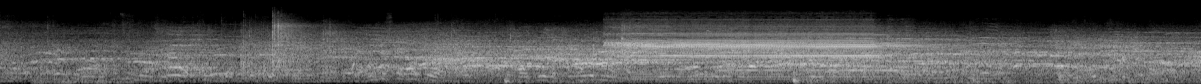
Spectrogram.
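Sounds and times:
scoreboard buzzer: 0:06.0 - 0:09.2.

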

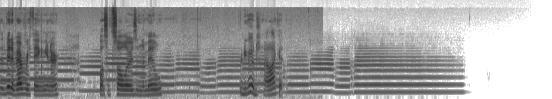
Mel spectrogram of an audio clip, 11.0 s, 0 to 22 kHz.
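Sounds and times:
brass music held notes: 0:00.0 - 0:09.4.

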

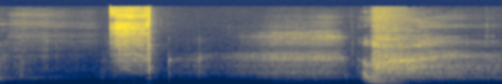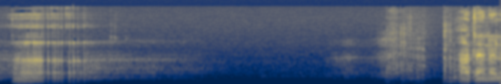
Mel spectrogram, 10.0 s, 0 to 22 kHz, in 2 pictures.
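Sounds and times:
long breath out: 0:01.8 - 0:05.1
sharp intake of breath: 0:02.3 - 0:04.9.

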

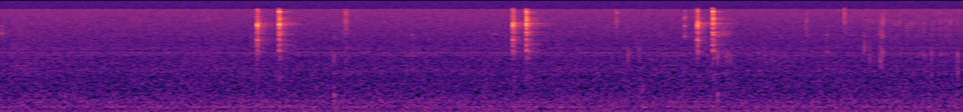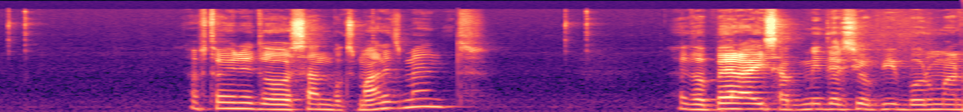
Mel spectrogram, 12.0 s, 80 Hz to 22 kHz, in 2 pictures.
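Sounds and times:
computer mouse clicks: 0:01.6 - 0:04.7, 0:05.3 - 0:06.3, 0:09.5 - 0:09.8.

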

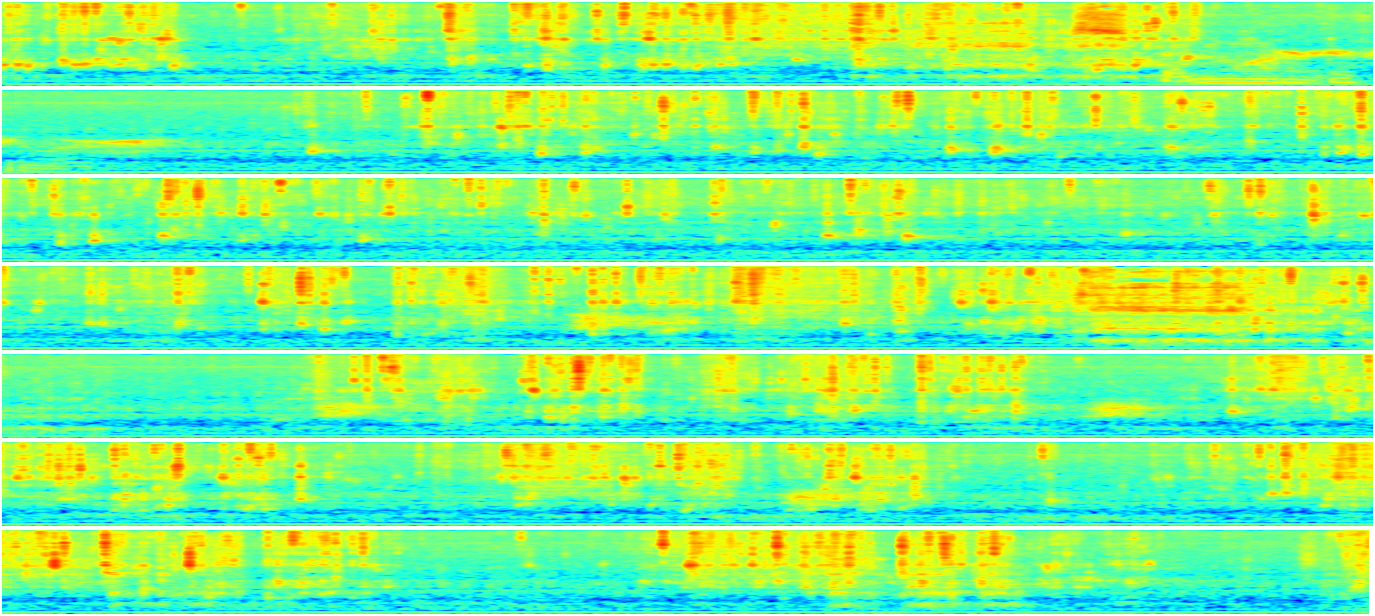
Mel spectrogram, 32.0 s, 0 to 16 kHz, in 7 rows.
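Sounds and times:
coffee dripping into a mug: 0:00.0 - 0:04.0, 0:05.5 - 0:18.4
low machine hum: 0:00.0 - 0:31.9.

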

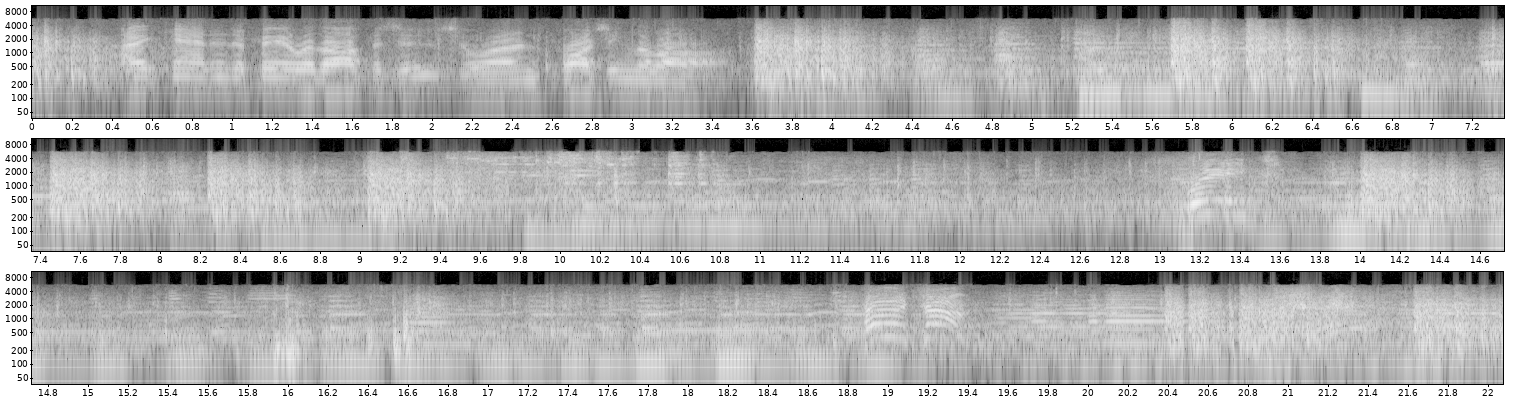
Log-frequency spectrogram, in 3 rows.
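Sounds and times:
gunshots: 0:00.0 - 0:01.7, 0:03.5 - 0:12.0, 0:12.9 - 0:22.0
dramatic background music: 0:03.6 - 0:22.0.

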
